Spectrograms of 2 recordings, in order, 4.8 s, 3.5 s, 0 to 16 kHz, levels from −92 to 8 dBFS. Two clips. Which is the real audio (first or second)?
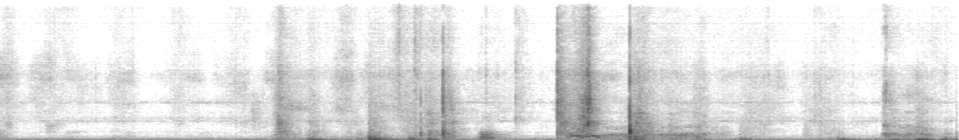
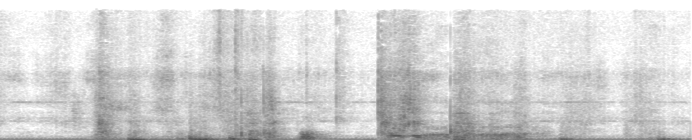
second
